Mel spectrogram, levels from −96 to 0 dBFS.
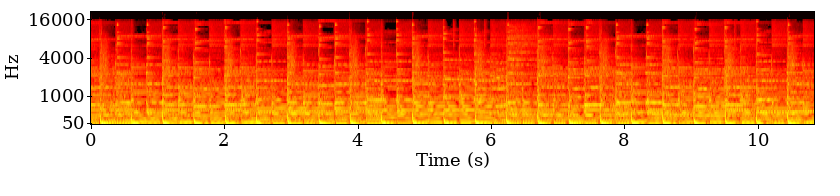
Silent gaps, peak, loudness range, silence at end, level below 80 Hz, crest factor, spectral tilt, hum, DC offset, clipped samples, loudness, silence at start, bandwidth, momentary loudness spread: none; -16 dBFS; 1 LU; 0 s; -30 dBFS; 10 dB; -4 dB/octave; none; under 0.1%; under 0.1%; -27 LUFS; 0 s; 16.5 kHz; 1 LU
